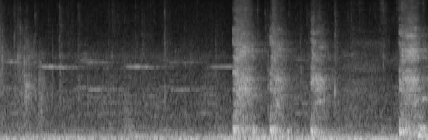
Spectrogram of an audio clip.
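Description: A person coughing three times in quick succession about two seconds in, over a steady low room hum.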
